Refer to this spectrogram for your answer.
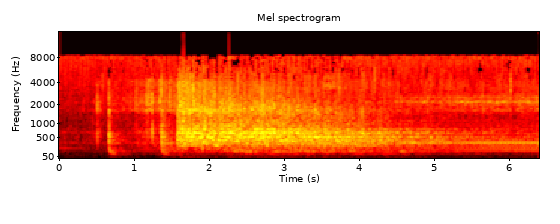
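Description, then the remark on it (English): A few sharp knocks, then a sudden loud crack of thunder from a lightning storm that rolls into a long, heavy, steady rumble, slowly easing off toward the end, with no voices. “Well, went a lightning storm. That's unusual. Yes, I heard it.”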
